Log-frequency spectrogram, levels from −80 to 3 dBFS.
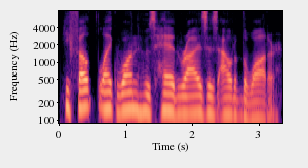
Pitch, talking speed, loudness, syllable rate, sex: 130 Hz, 195 wpm, -17 LUFS, 4.7 syllables/s, male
